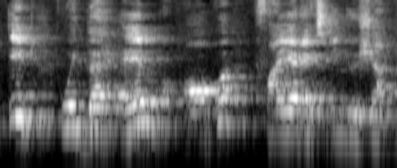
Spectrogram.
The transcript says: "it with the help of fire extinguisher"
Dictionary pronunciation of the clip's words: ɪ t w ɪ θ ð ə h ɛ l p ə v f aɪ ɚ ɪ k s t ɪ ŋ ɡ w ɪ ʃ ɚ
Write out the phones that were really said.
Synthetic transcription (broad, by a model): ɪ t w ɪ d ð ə h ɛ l ə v f aɪ ɚ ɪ k s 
